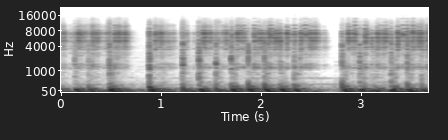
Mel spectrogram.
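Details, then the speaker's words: Supercharged Pontiac Bonneville SSEi with 3800 engine, tapping the catalytic converter on a 4-year-old ZZP downpipe: loose tinny internal rattle; owner suspects a loose piece or the cat coming apart; exhaust rattle. "It literally sounds like something like a nut is loose in there. And, or the cats come apart. Or the cats come apart."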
